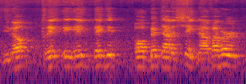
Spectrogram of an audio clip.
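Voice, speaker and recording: A man's voice: on the high side, steady tone, a little mellow, a little hiss or hum. Casual male group chatter, stop-start delivery, roomy and distant. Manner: halting, repeats himself. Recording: distant mic in an echoey room.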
